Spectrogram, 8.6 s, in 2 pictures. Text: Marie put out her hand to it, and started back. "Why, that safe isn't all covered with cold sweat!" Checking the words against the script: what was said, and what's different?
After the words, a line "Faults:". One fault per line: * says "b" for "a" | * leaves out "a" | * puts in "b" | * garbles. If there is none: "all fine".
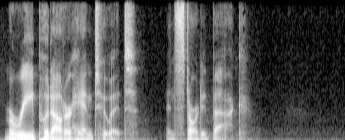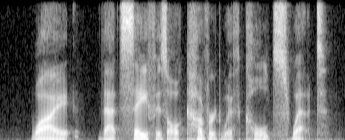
Marie put out her hand to it, and started back. "Why, that safe is all covered with cold sweat!"
Faults:
* says "is" for "isn't"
